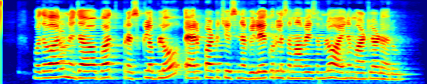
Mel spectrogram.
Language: Telugu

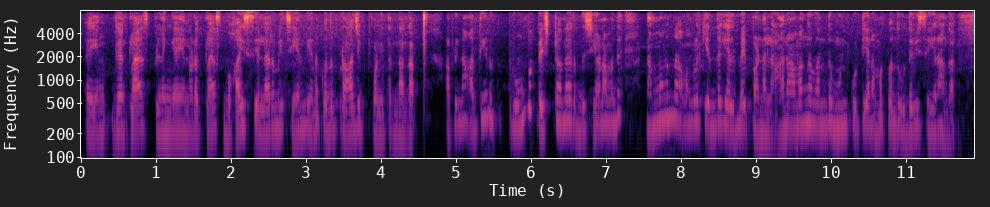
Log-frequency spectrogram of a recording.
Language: Tamil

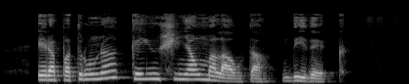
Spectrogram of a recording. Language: Occitan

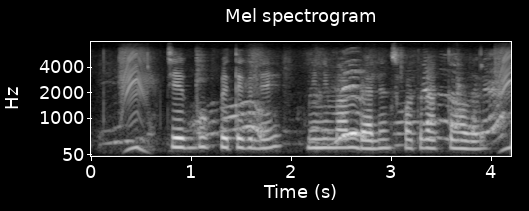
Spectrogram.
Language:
Bangla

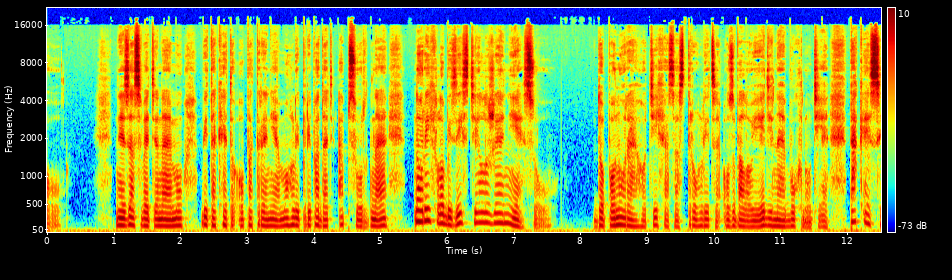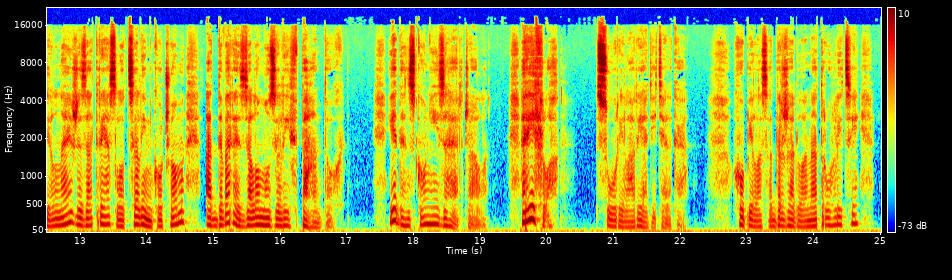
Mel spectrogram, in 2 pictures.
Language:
Slovak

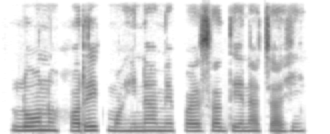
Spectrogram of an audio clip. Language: Maithili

